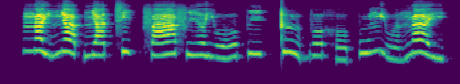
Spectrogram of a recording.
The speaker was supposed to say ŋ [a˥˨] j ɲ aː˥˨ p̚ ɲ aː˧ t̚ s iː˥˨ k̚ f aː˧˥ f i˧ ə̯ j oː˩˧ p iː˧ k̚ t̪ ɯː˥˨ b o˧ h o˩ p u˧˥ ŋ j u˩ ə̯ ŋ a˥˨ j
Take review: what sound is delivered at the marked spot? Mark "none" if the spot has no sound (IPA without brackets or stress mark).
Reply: a˥˨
